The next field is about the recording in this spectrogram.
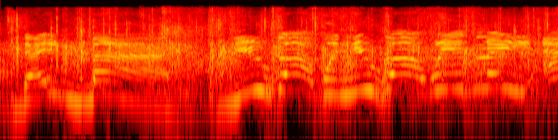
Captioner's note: clapping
